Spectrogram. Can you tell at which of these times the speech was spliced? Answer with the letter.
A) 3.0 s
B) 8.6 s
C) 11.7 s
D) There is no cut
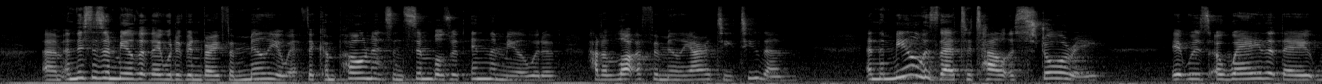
D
